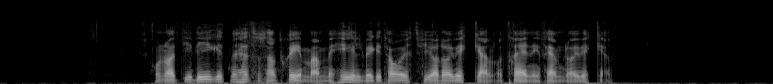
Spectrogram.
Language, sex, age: Swedish, male, 47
